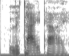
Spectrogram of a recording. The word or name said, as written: leteitei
